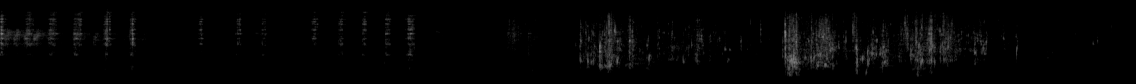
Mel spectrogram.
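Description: A knife scraping the skin of a raw pig's leg in short, quick strokes, then water splashing and sloshing as the leg is rubbed and rinsed in a bowl of water.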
